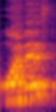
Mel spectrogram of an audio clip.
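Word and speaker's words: honest: लेकिन यहां पर बॉय को क्वालिफाई किया गया कि ये ऑनेस्ट है, और ऑनेस्ट की वजह से यहाँ एन आ गया, क्योंकि एच साइलेंट होता है, हमारा प्रोनाउंसिएशन ओ से होता है, इसलिए यहाँ पर एन ऑनेस्ट बॉय।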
